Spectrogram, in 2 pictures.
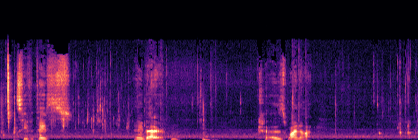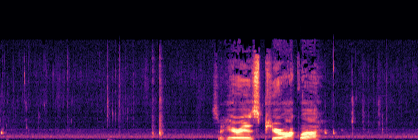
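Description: Water pours from a plastic bottle into a cup.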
